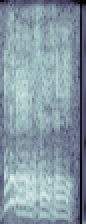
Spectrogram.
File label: pain; svencoop; decay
